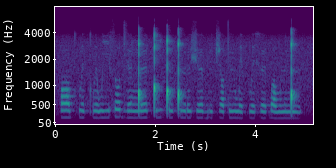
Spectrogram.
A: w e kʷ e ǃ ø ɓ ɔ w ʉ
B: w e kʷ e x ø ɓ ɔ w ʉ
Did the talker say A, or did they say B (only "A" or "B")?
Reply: B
